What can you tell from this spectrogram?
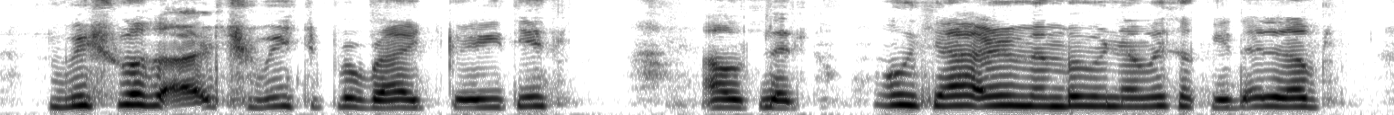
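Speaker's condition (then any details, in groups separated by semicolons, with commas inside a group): Cerebral palsy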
